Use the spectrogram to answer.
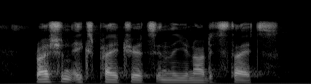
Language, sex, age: English, male, 22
